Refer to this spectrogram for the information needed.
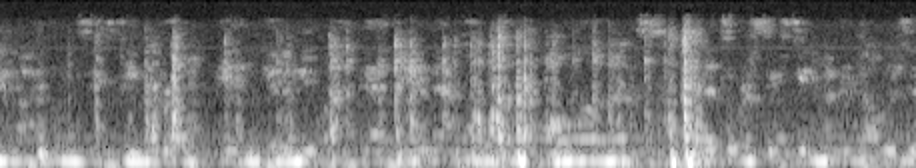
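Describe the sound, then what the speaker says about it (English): Clicking on a computer keyboard, irregular light key taps of moderate loudness, set against the murmur of a baseball broadcast crowd in the background. "I'm just typing in a couple more notes."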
